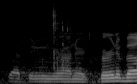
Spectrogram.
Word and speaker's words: Bernabel: get to the podium tell us the correct pronunciation of your name please bernabelle all right thank you sir you're in Casio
